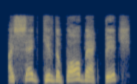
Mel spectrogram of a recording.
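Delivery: put-on a mouthy boy sneering at a grown-up; bratty kid. Rude kid demanding ball.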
